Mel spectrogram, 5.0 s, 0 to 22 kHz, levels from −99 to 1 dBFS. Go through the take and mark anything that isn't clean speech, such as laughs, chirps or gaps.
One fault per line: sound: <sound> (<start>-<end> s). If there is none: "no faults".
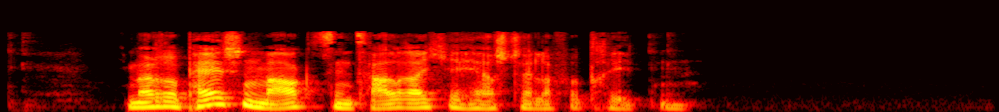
no faults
